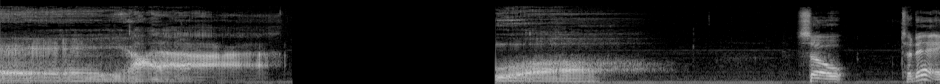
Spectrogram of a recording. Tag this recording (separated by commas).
Groan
